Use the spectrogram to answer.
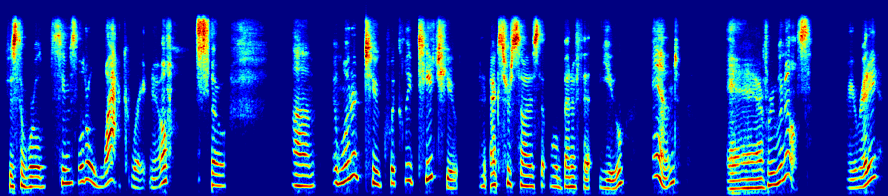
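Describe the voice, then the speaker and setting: A woman's voice: lowish voice, a little mellow, slightly rough, no room sound. A woman hosting a live psychic show in a casual, chatty way, with playful, theatrical endearments. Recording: slightly dull, lo-fi stream audio.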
